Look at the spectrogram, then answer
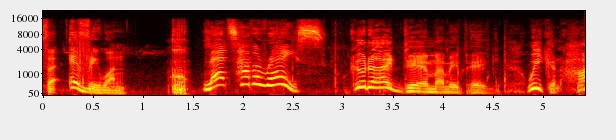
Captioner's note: snorts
